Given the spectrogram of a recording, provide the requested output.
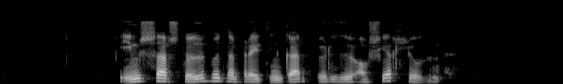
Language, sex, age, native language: Icelandic, male, 40-49, Icelandic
